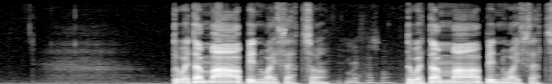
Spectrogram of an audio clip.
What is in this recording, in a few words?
"mab", Welsh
